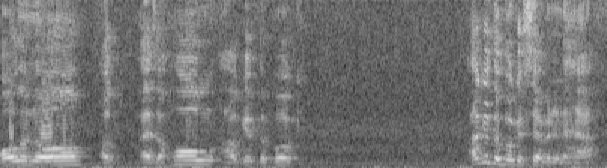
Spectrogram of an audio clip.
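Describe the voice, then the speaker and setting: A man with a high pitch speaks at a moderate pace, leaving long, frequent pauses. Noticeable background noise and audible room echo fill the recording. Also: ordinary pitch variation. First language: not English. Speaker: book reviewer. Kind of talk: casual chat. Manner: halting.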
